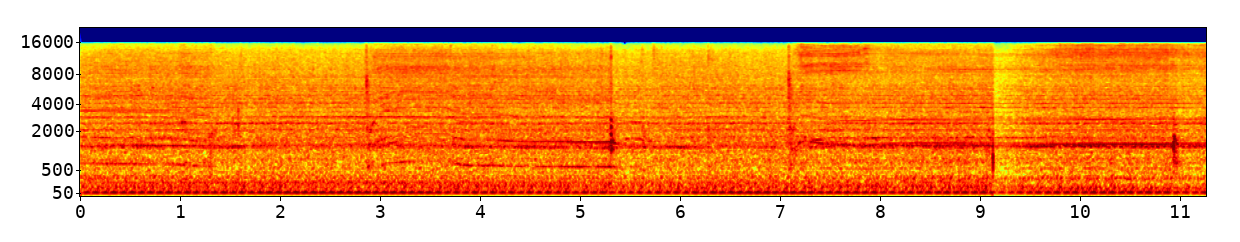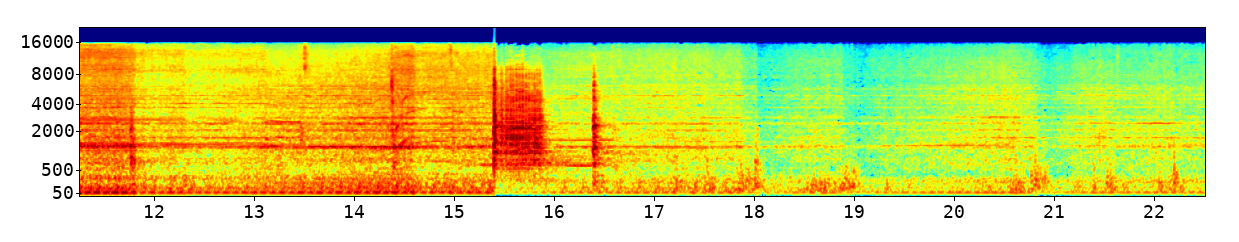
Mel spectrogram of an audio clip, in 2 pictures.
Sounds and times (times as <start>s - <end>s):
Vehicle: 0.0s - 22.5s.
